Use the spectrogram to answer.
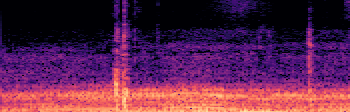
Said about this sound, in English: just mash the gas as hard as you can right now and have the back end spin out on you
